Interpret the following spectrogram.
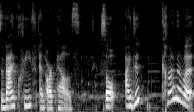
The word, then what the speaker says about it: Arpels: and not van cleef but the arpels we had some employees pronouncing the s so they would say arpels we had others not pronouncing the s so arpel if we go with the the trend in the french language i guess the s should be silent so honestly and personally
